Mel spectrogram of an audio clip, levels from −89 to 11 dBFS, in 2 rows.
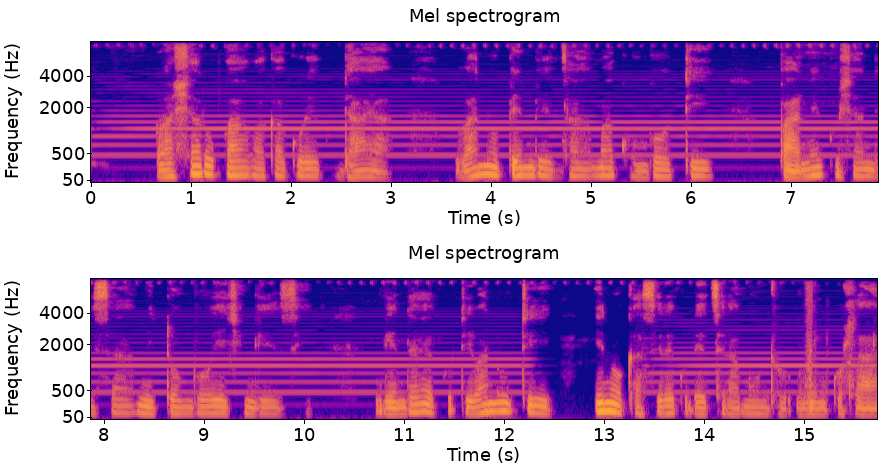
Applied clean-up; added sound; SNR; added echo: none; Wind instrument, woodwind instrument; 14 dB; none.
